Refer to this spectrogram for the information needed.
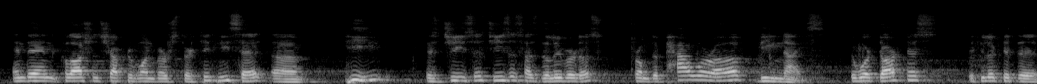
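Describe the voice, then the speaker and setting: A man's fairly high, dark and mellow voice with ordinary pitch variation, a moderate pace and audible room echo. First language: not English (English is third language). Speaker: speaker on Islam and Christianity. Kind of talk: lecture.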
